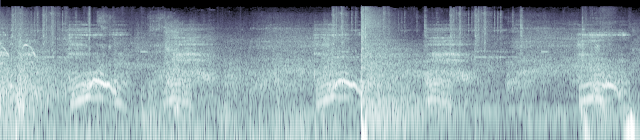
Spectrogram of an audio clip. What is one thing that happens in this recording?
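A creature shrieks and wails.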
